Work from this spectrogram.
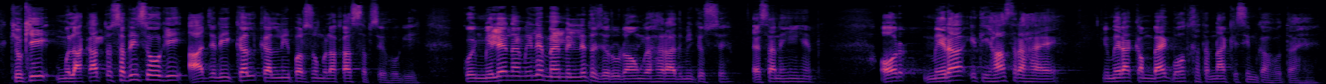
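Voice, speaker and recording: A man talks on a recorded phone call. His voice sits at a middle pitch. He is assertive and long-winded, often repeating himself to press his point. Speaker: company head on a phone call with a former associate. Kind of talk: phone conversation in Hindi mixed with English words.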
